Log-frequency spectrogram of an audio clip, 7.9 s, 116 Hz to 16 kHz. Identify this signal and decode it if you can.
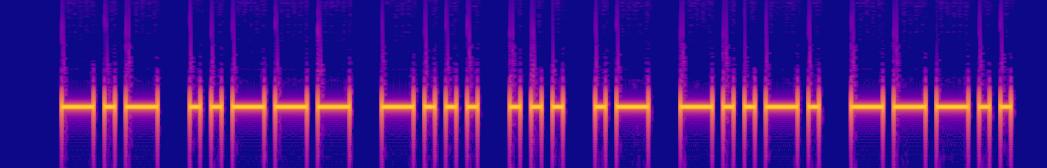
Morse code, heard as a keyed tone, about 15 wpm, 700 Hz. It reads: K2BSA/8
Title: K1USN SST QSO Practice - 15wpm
